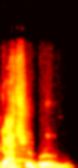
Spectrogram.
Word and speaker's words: Gasherbrum: Now, this painting, I'm not going to try to pronounce the name of it. Gasherbrum.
